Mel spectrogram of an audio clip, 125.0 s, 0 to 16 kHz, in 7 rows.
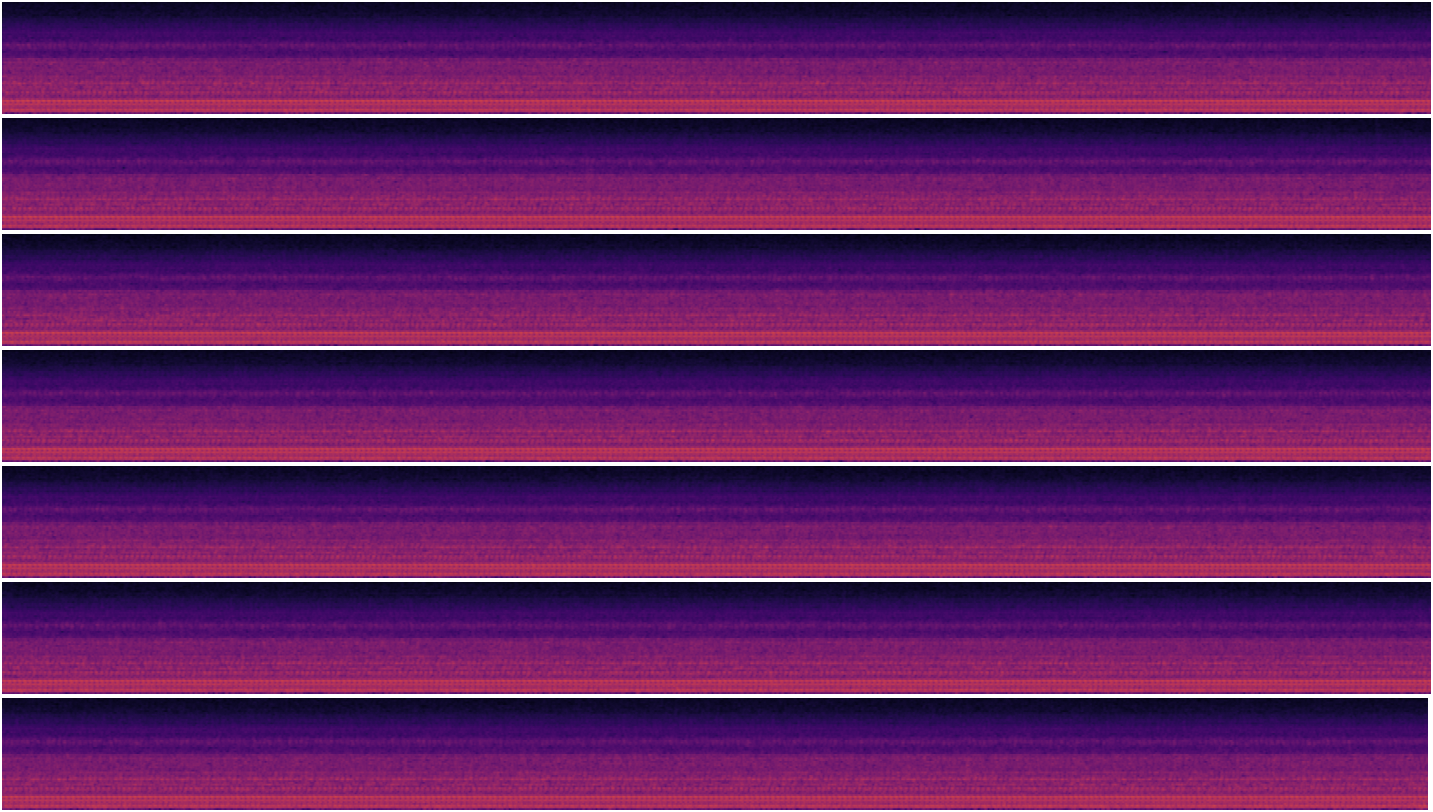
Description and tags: boat Amazon ferry 2-deck diesel barge onboard loud3 engine
boat Amazon ferry 2-deck diesel barge onboard loud engine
